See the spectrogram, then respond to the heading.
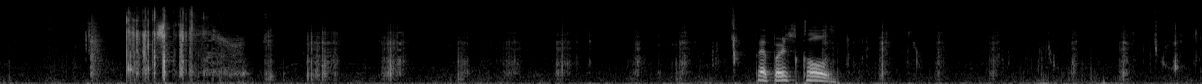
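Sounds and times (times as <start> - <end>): crunchy bite into pepper: 0.8 - 4.1
crunchy chewing: 0.8 - 7.5, 8.4 - 12.0.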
